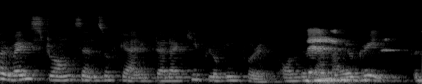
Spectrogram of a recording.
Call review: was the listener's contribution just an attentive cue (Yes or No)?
No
